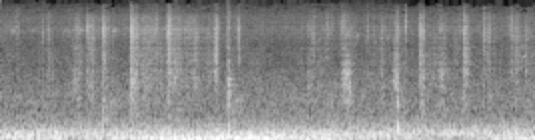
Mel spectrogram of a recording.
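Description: Tennis rally: sharp pops of the ball off rackets and the court, two clear ones about a second in and just after two seconds, with fainter shoe scuffs and steps on the court in between.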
